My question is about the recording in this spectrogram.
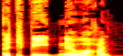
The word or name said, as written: tpi'tnewaqan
